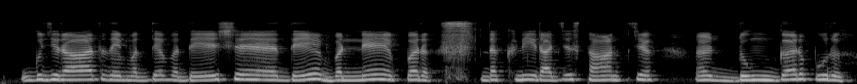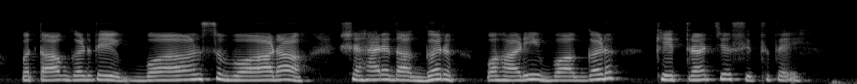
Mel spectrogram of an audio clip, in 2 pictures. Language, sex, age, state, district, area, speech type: Dogri, female, 60+, Jammu and Kashmir, Udhampur, rural, read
